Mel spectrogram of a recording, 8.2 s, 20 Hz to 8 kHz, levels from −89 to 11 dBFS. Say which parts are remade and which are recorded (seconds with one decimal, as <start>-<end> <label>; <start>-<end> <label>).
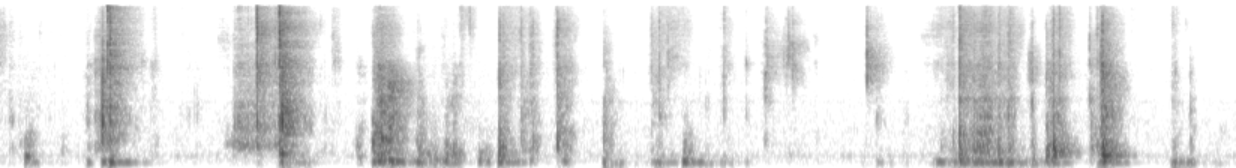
0.0-2.6 recorded; 2.6-5.4 remade; 5.4-6.2 recorded; 6.2-7.4 remade; 7.4-8.2 recorded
